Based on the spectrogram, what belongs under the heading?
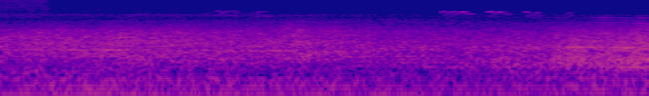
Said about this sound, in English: The plane touches down, and soon the sounds change to cars.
